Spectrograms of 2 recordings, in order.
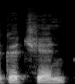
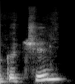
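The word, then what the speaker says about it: guqin: But I don't know, Good Chin? It's the same as chin, basically. It's a Chinese word, so you've got the QI, it's pronounced with a ch sound. So Good Chin is kind of Chinese zither.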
